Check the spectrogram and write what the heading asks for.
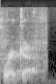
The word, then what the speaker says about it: Rikke: I think technically her name is pronounced Ricka.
